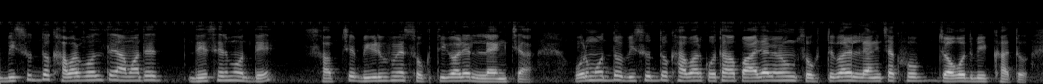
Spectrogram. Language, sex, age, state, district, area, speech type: Bengali, male, 30-45, West Bengal, Birbhum, urban, spontaneous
